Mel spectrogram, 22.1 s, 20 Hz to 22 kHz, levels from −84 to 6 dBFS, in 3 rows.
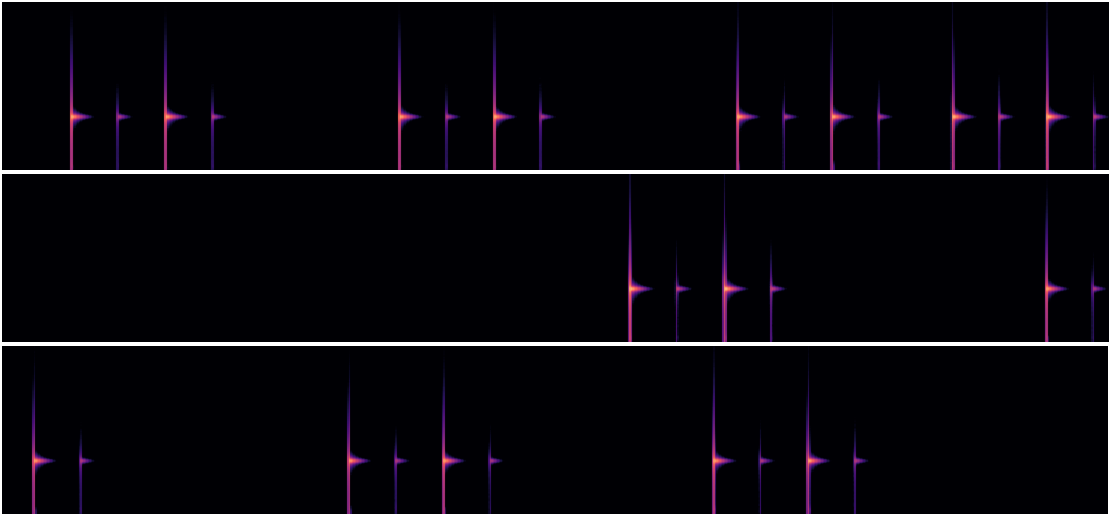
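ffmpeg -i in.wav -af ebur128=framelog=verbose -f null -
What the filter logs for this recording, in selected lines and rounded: Integrated loudness:
  I:         -24.2 LUFS
  Threshold: -36.3 LUFS
Loudness range:
  LRA:         6.3 LU
  Threshold: -48.8 LUFS
  LRA low:   -32.2 LUFS
  LRA high:  -25.9 LUFS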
